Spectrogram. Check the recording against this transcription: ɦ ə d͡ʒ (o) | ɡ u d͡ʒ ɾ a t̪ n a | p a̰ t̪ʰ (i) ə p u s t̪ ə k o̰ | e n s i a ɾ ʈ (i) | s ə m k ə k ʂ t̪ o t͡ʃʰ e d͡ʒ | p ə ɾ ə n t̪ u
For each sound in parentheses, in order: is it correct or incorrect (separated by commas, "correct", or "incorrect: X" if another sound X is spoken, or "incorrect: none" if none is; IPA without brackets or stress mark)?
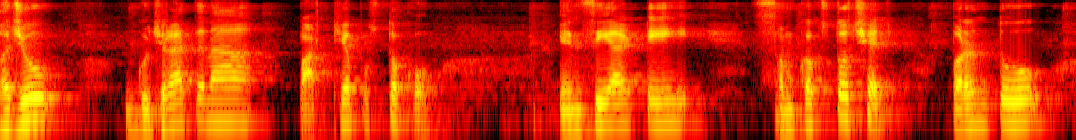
incorrect: u, incorrect: j, correct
